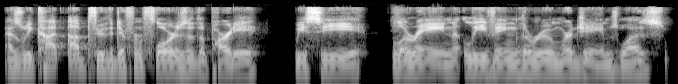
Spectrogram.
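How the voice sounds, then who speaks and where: A man's voice: fairly low pitch, flat delivery, a little slow, no echo. A man setting scenes as narrator of an improvised radio play, describing the action as it unfolds.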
